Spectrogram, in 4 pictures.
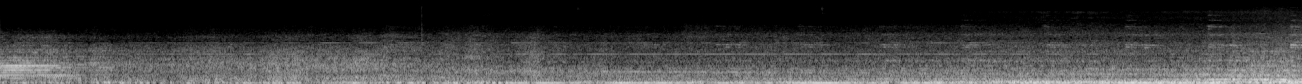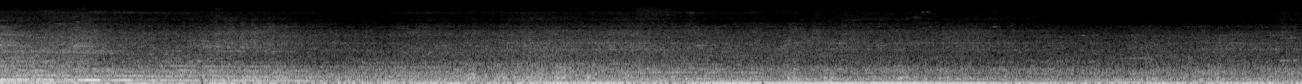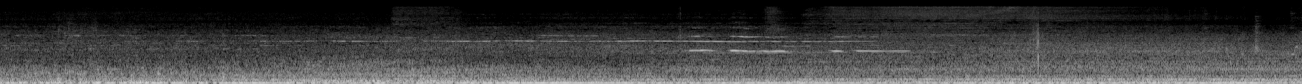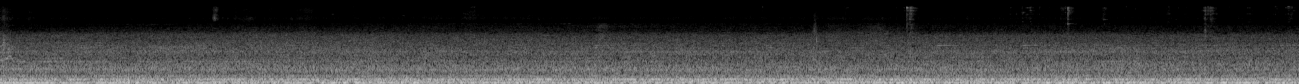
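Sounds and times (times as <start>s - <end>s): train rumbling past: 0.0s - 52.0s
high wheel squeals: 25.8s - 36.0s.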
